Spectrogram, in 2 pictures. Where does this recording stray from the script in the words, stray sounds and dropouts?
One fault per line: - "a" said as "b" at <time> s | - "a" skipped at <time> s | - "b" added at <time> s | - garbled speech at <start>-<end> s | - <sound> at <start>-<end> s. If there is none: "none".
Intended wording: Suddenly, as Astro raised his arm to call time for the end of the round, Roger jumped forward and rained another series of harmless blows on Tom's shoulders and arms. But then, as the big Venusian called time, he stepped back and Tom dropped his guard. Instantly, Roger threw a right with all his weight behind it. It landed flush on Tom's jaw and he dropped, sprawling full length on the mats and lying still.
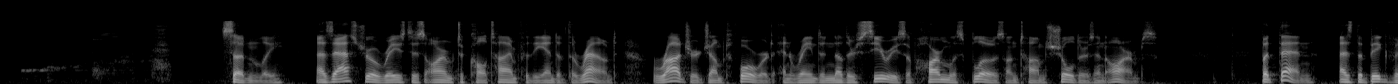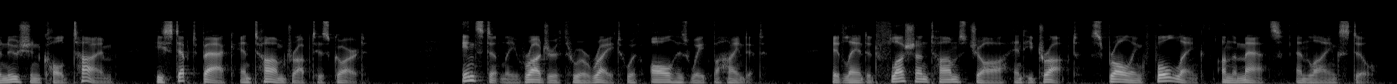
- sigh at 0.2-1.8 s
